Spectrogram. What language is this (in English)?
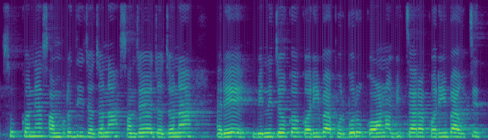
Odia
